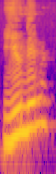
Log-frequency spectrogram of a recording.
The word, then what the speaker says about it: Ewenin: Today I'm joined by Yep, Ewenin. Yep. Ewenin.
